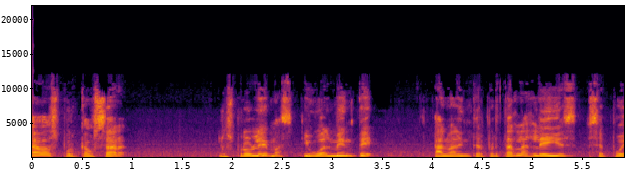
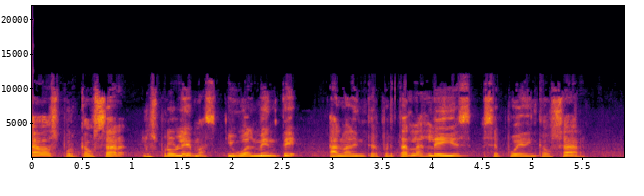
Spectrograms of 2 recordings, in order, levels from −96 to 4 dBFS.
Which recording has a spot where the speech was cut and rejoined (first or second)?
second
